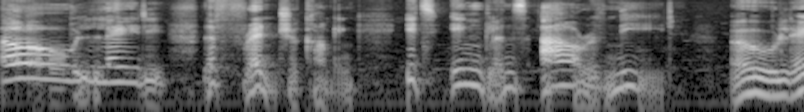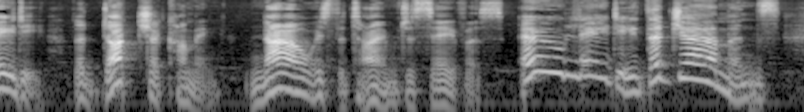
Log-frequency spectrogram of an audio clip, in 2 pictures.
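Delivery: put-on posh upper-class English accent, high and swooping. Narrator reads Vivian imitating the English royals who pestered her, in a posh English accent. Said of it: "Vivian adopted a posh English accent".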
